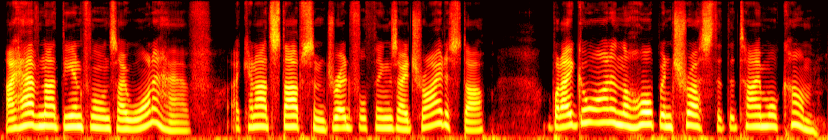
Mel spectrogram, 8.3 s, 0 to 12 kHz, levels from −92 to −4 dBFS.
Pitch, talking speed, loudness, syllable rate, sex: 225 Hz, 240 wpm, -17 LUFS, 5.0 syllables/s, female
